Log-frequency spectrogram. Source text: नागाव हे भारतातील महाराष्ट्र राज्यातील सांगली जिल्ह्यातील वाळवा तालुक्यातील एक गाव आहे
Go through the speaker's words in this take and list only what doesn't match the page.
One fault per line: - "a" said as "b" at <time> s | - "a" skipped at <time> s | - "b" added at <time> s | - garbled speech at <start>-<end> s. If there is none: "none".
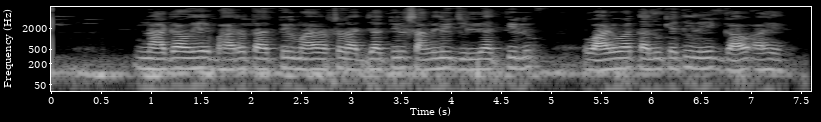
none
